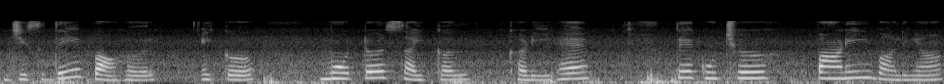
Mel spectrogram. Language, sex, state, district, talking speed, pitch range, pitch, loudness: Punjabi, female, Punjab, Kapurthala, 70 wpm, 215-290 Hz, 245 Hz, -17 LUFS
